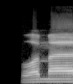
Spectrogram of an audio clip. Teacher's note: وما مد منفصل ہے، 3 الف کے برابر کھینچ کر پڑھیں گے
